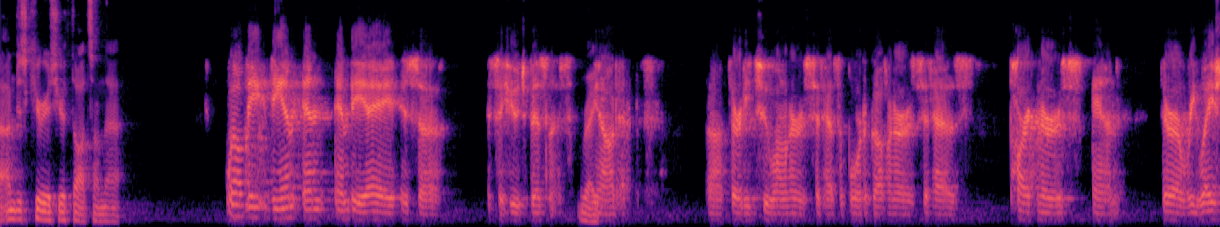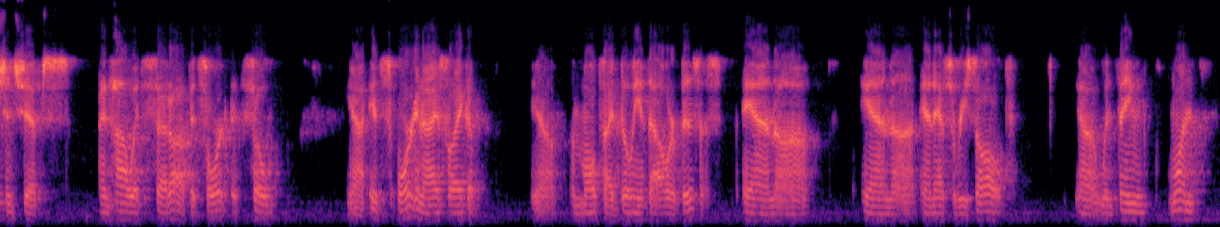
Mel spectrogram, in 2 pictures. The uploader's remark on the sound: spoke over the phone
